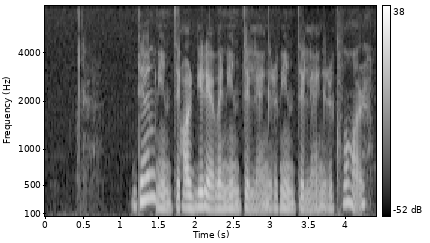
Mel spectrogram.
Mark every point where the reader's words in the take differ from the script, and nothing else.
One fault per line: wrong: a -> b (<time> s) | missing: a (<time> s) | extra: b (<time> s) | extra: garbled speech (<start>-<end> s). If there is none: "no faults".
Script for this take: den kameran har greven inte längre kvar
wrong: kameran -> inte (1.5 s)
extra: inte längre (3.1 s)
